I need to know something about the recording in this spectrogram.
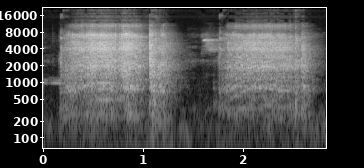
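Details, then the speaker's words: Motorcycle, kickstarter removed, in neutral, starter run from a 12-volt motorcycle battery that had been powering an inverter: two short whirring starter bursts fade without the engine catching, battery drained too weak to turn it over. "Nggak bisa ya teman-teman, ini ngedrop."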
